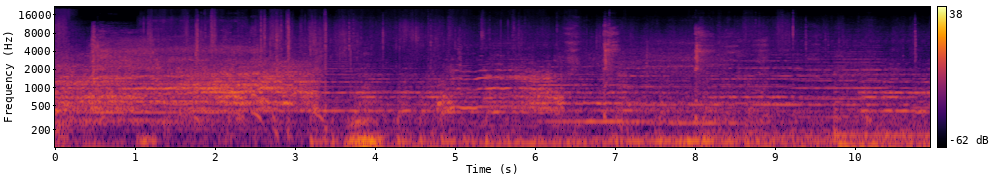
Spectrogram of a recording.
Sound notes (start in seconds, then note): 0.1 dragon roaring; 7.9 Freyja coughs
